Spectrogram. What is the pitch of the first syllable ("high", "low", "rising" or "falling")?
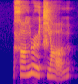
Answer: rising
